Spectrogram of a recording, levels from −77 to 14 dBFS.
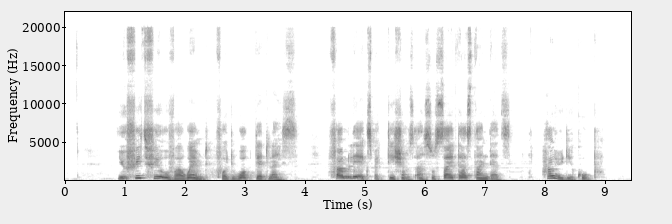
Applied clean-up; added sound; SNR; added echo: none; none; none; none.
